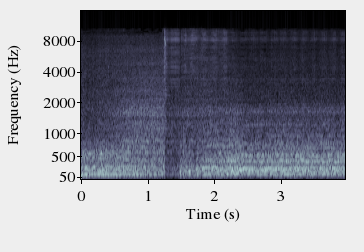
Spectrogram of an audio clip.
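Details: 8.5-ton Carrier gas heating unit after a wire was insulated with thick vinyl tape and electrical tape: fan rumble dips briefly, then the burners catch with a soft whoosh and settle into an even roar. Normal ignition.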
